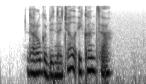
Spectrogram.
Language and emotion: Russian, neutral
